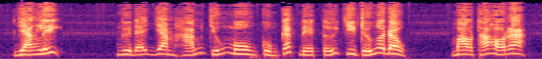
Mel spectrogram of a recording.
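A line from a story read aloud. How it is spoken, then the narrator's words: Loud shout, old woman. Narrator (Vietnamese): Sử bà bà lớn tiếng hét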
